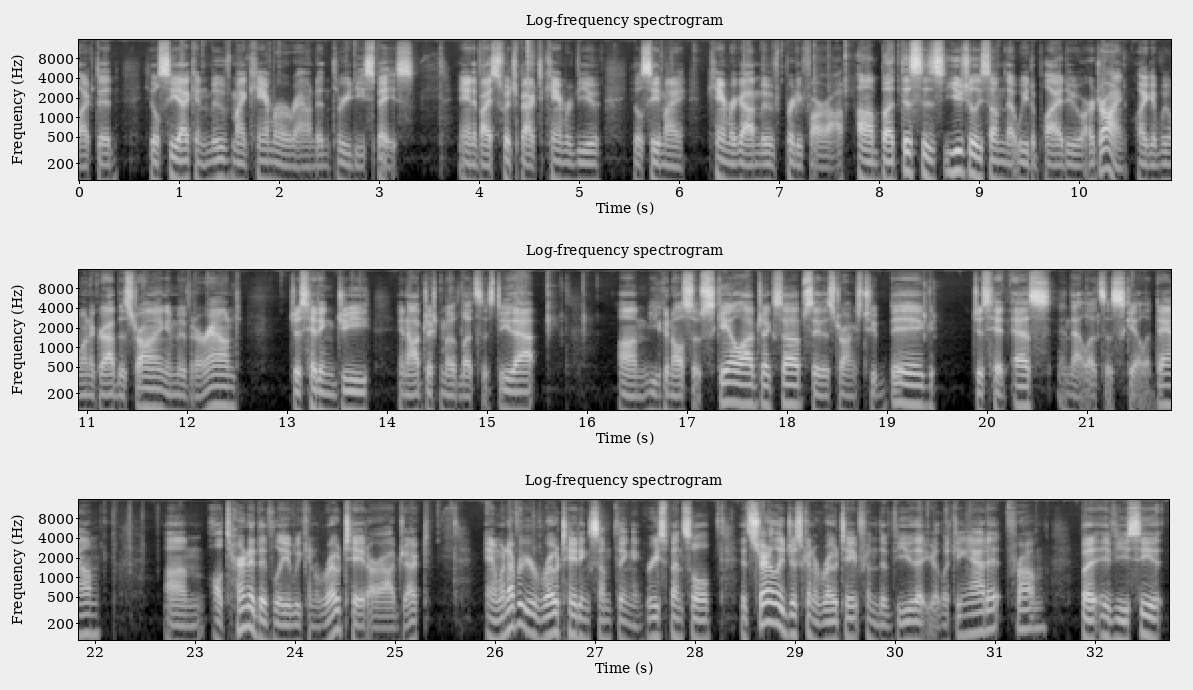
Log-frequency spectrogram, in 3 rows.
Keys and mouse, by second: 0.2 g, 1.7 g, 2.3 g, 4.5 KP_0, 5.8 g, 7.5 ctrl+z, 7.7 ctrl+z, 7.7 ctrl+z, 8.3 ctrl+z, 10.4 g, 11.5 g, 12.5 g, 13.4 g, 14.8 ctrl+z, 15.3 ctrl+z, 15.7 ctrl+z, 16.2 ctrl+z, 19.5 s, 21.2 s, 22.3 ctrl+z, 22.7 ctrl+z, 24.0 r, 26.3 ctrl+z, 28.8 r, 30.3 click, 30.8 ctrl+z.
